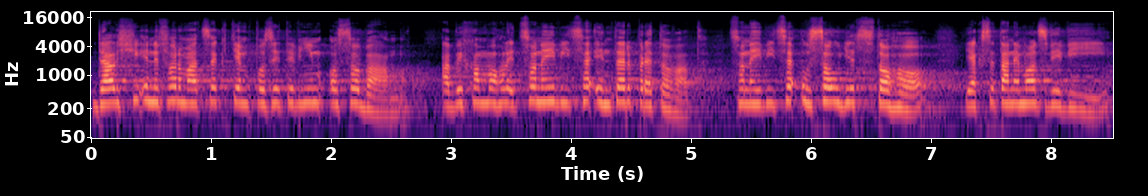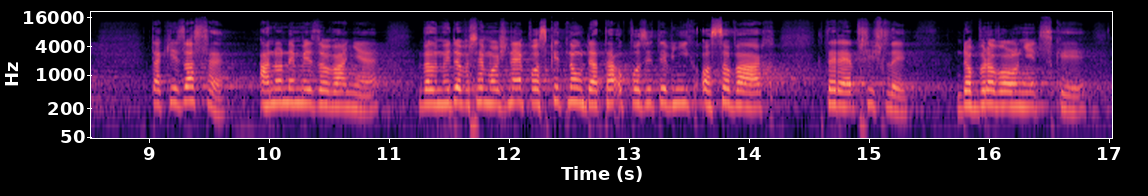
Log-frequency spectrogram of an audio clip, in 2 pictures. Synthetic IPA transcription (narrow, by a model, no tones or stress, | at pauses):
dalʃiːʔɪnfo̞ɾmat͡sɛkcɛmpo̞zɪt̪ɪvɲiːmʔo̞so̞ba̰ːm | ʔabɪxo̞mːo̞ɦlɪt͡so̞nɛjviːt͡sɛʔɪnt̪ɛɾpɾɛt̪o̞va̰t̪ | t͡so̞nɛjviːt͡sɛʔuso̞wɟɪt̪st̪o̞ɦojaksɛt̪anɛmo̞t͡svɪvijiː | t̪akjɛzasɛʔano̞nɪmɪzo̞vaɲɛ | vɛlmɪdo̞br̝ɛmo̞ʒnɛːpo̞skɪt̪nowtd̪̚dat̪aʔopo̞zɪt̪ɪvɲiːxʔo̞so̞baːxkt̪ɛɾɛːpr̝̥ɪʃlɪ | do̞bɾo̞vo̞lɲɪt͡skɪ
